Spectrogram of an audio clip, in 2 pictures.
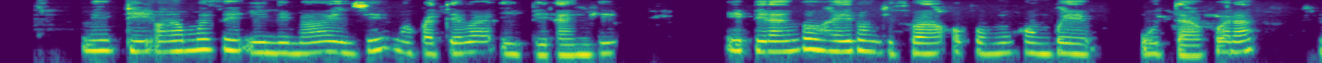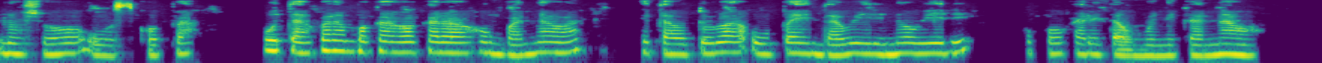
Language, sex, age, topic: Oshiwambo, male, 25-35, finance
